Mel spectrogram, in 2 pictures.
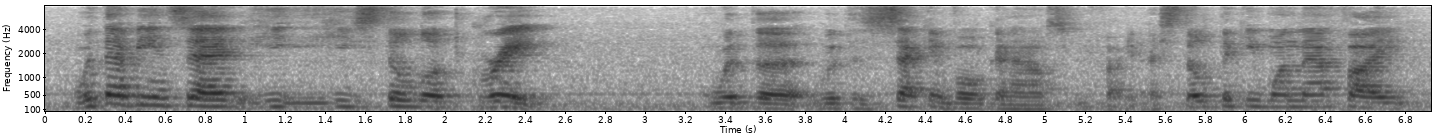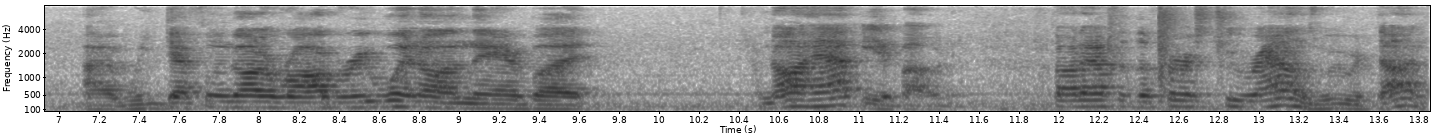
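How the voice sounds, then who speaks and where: A man with a Boston accent and a high pitch speaks at a moderate pace in an animated tone with lively intonation over noticeable background noise. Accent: Boston-area New England. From Massachusetts (Methuen). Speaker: sports betting podcast host. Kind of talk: betting analysis monologue.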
